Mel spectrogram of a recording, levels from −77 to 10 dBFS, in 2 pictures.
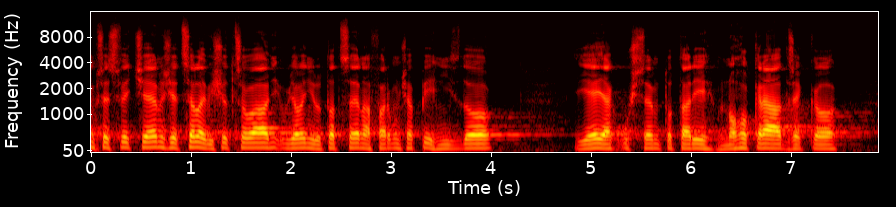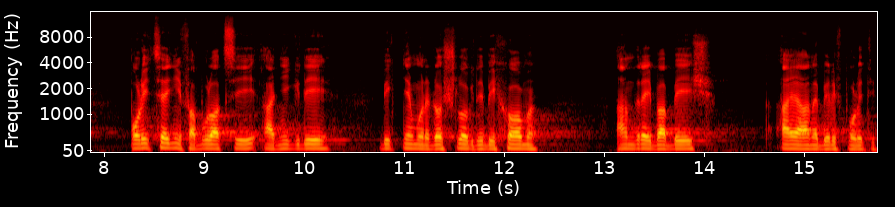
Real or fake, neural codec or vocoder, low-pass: real; none; 14.4 kHz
